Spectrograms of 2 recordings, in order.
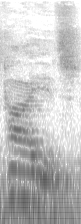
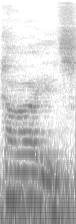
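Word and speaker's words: קיץ: I conclude that my first syllable is open with a short vowel, and that's why it is accented. The word is pronounced as kayitz, not kayitz.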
